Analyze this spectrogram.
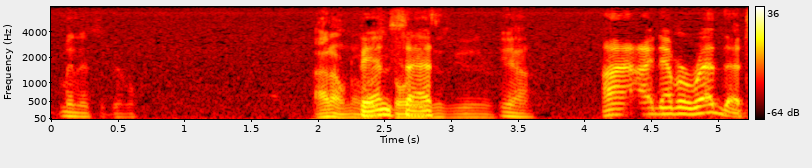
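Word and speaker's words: Ben Sasse: It was Ben Sassy. Wait, I didn't catch that. Well, I think you said Ben Sassy. This text is saying it's Ben Sass with a silent E.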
